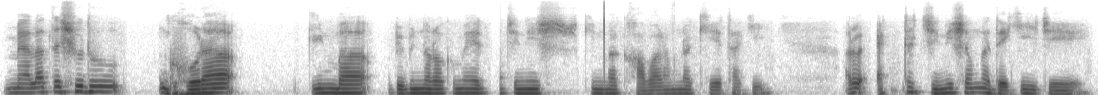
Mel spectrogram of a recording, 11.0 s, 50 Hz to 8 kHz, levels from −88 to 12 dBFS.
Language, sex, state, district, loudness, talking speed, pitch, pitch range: Bengali, male, West Bengal, Jhargram, -20 LUFS, 105 wpm, 125 Hz, 115-135 Hz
